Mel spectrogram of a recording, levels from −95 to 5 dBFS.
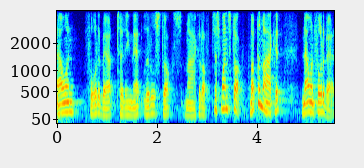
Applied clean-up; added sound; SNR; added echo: none; none; none; none.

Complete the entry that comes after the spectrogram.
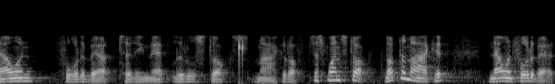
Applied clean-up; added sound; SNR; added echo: none; Finger snapping; 15 dB; none.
